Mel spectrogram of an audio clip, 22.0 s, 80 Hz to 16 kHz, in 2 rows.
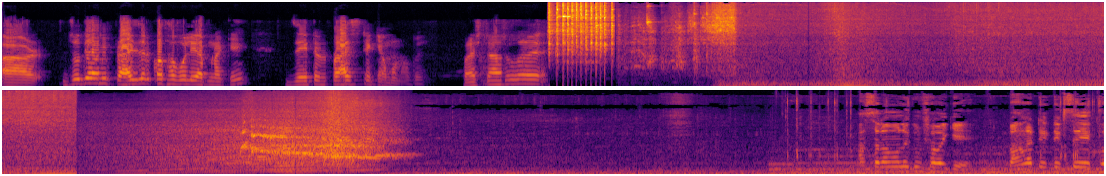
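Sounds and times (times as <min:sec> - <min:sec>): car engine revving: 0:06.7 - 0:15.2.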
